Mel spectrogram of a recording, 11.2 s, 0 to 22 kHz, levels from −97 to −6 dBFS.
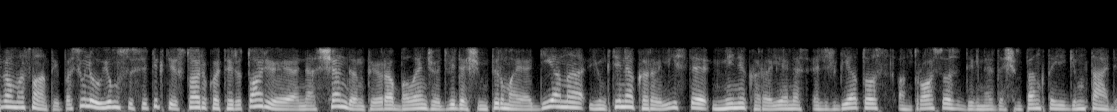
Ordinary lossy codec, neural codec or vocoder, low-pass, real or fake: Opus, 16 kbps; none; 3.6 kHz; real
